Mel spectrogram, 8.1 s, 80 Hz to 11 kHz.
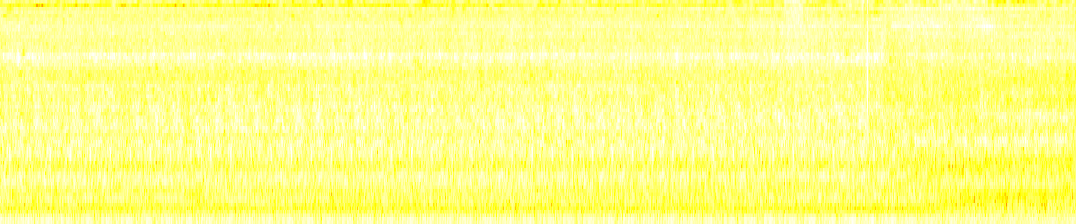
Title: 6.7 powerstroke turbo whine on cold start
